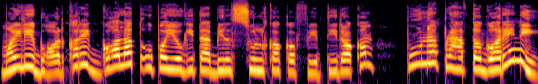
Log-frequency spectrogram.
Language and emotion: Nepali, happy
